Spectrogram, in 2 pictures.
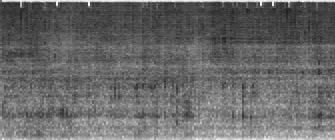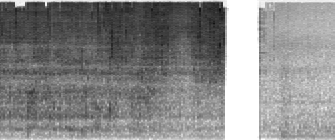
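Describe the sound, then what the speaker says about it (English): Raw chicken rinsed under a running kitchen tap, a steady close rush of water splashing for about five seconds before cutting off abruptly. "so I always wash my meat"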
